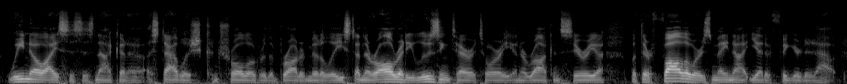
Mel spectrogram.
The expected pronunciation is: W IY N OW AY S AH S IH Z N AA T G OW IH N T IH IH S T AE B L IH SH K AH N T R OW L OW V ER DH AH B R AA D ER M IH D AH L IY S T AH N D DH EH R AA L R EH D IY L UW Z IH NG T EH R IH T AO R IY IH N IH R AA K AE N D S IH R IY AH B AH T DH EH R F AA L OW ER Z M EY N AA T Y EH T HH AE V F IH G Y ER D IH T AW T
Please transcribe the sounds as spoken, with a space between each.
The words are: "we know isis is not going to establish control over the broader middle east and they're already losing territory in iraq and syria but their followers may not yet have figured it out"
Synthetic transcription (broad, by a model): W IY N OW AY S AH S IH Z N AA T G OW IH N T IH IH S T AE B L IH SH K N T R OW L OW V ER DH AH B R AA D ER M IH D L IY S T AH N DH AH R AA L R EH D IY L UW Z IH NG T EH R IH T AO R IY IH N IH R AA K N S IH R IY AH B AH T DH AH R F AA L OW ER Z M EY N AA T Y EH T HH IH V F IH G Y ER D IH T AW T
